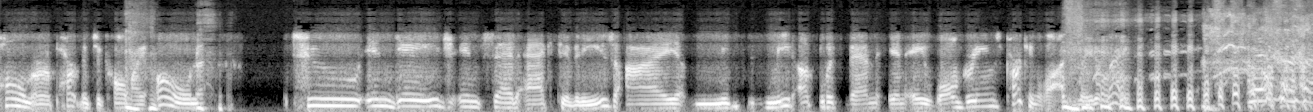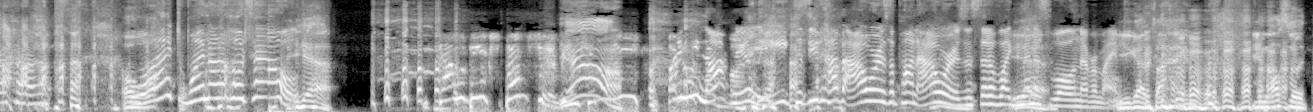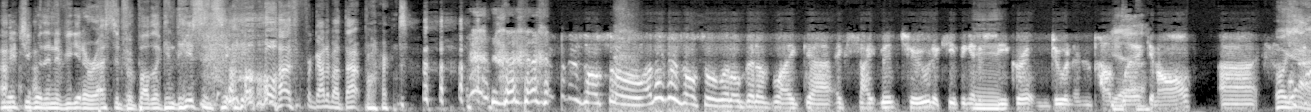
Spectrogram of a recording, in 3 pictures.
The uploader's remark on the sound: The man on the phone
